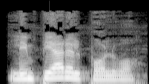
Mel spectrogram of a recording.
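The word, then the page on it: limpiar el polvo: Spanish (Spain)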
